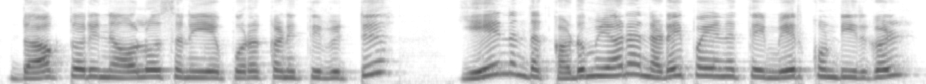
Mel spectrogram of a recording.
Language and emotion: Tamil, angry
